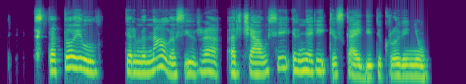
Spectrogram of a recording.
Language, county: Lithuanian, Alytus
